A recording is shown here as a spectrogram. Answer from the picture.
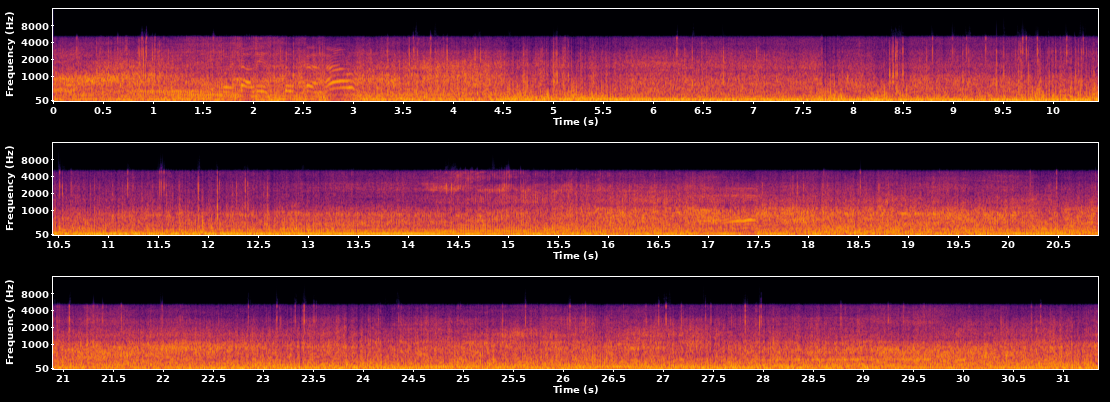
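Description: Steady wind rush on a camera microphone riding along on a moving bicycle, mixed with the noise of cars, a van and motorcycles passing in the adjacent highway lanes.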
